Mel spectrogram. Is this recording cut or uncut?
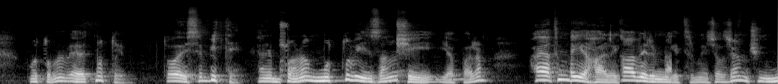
cut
